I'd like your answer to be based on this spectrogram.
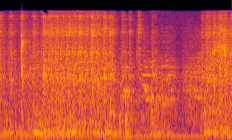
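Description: A sewing machine back tacks the overlapped fabric ends of a one-shoulder top, its needle running in close, rapid bursts with brief pauses as direction changes.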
